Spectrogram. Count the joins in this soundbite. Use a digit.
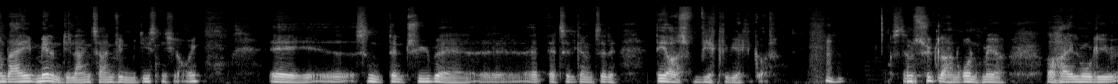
2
